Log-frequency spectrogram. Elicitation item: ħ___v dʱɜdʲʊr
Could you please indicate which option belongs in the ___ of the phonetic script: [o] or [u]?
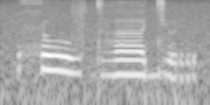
o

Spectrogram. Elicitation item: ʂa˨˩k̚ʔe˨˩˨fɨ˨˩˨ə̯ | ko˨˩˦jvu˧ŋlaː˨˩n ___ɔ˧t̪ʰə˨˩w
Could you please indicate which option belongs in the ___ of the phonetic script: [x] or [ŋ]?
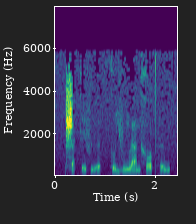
x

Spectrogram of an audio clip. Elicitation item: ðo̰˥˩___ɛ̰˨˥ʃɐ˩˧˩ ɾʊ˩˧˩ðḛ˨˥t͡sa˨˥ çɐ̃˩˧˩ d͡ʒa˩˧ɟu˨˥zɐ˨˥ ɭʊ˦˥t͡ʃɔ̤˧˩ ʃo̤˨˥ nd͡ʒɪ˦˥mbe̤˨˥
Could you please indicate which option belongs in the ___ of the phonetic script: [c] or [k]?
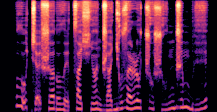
c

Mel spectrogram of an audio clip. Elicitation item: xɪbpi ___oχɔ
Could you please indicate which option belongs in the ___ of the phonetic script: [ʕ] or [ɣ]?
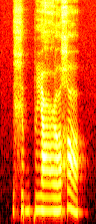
ʕ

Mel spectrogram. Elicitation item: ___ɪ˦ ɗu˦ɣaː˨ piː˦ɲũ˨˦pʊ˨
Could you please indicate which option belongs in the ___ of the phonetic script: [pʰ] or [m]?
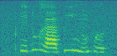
pʰ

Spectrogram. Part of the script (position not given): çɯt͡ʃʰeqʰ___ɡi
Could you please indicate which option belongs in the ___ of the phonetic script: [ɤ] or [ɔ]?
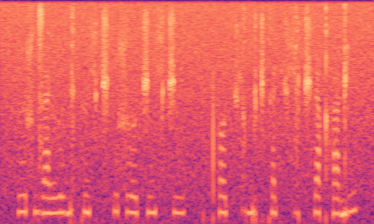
ɤ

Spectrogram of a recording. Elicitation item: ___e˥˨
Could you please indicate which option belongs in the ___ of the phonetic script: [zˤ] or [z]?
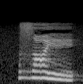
zˤ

